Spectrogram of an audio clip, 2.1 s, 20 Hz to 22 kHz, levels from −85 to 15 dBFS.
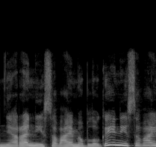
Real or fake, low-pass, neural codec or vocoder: fake; 14.4 kHz; vocoder, 44.1 kHz, 128 mel bands every 512 samples, BigVGAN v2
